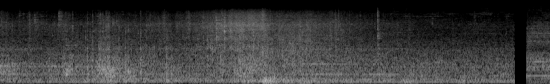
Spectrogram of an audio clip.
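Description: A concrete wall section of a building toppling under a long-reach demolition excavator and crashing onto the rubble pile, a loud rush of falling concrete and debris peaking about two seconds in, over the steady hum of the excavator's engine. The sound cuts off abruptly near the end.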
